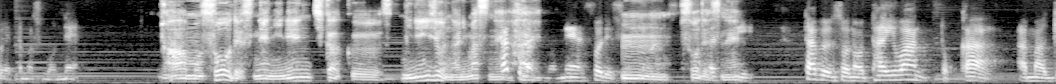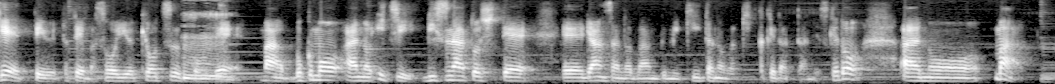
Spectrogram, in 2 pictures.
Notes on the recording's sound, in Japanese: コラボ収録。はじめてのweb対話収録！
